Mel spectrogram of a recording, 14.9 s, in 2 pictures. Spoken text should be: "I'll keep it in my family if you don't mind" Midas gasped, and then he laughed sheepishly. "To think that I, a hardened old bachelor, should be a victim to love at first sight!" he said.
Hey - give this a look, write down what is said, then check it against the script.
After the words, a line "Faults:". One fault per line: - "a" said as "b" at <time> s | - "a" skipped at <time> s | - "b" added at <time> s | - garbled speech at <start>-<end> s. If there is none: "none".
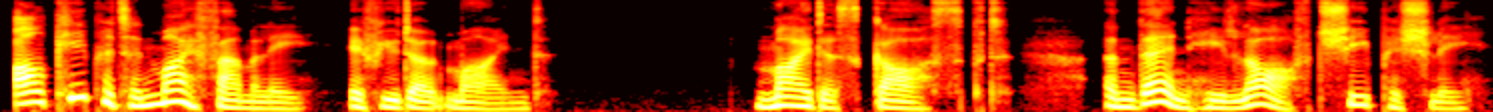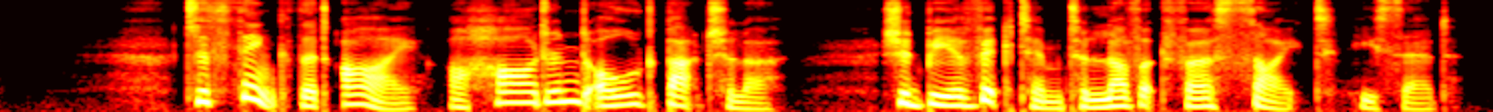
"I'll keep it in my family if you don't mind" Midas gasped, and then he laughed sheepishly. "To think that I, a hardened old bachelor, should be a victim to love at first sight!" he said.
Faults:
none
